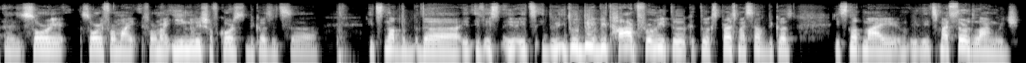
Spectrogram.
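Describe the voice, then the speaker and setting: This host is a man from Albania in his thirties whose native language is Albanian, and his accent shows it. He runs a live online video interview in a hesitant, stop-start manner with many fillers and restarts, his voice sitting high and sounding mellow.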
